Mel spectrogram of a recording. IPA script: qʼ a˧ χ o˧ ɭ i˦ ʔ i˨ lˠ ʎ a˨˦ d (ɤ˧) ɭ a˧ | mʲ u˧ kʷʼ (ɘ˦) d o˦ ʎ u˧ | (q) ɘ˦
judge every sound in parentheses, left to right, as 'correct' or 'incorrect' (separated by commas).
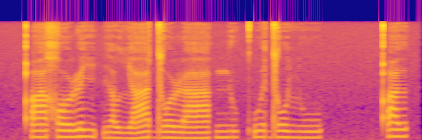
incorrect, correct, incorrect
